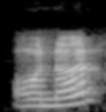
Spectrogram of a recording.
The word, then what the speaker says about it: honor: Honor, honest. Both these words begin with the phonic sound O, A vowel sound. Hence we say an honest man. It's an honor because H is silent in these words.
